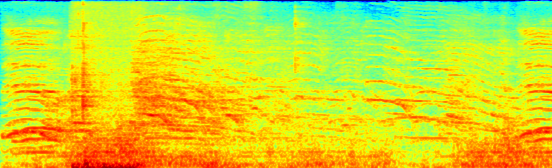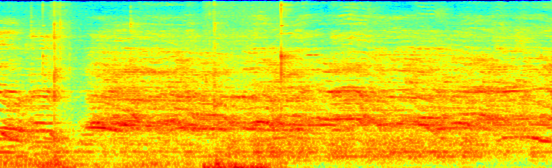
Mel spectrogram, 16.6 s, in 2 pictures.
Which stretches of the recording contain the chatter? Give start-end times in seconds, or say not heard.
0.0-16.5.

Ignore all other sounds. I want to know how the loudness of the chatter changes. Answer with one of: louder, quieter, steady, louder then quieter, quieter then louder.
quieter then louder.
